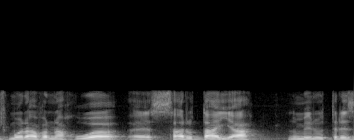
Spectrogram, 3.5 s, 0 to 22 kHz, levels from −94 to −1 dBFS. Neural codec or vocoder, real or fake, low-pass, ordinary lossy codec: none; real; none; none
